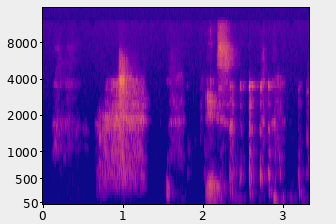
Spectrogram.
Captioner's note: laughing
